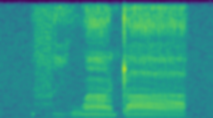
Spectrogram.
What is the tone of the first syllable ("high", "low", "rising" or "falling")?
falling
